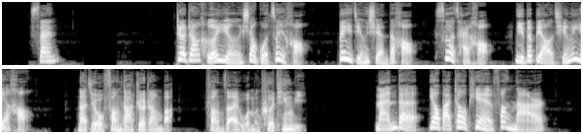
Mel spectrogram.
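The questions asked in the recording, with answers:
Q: 男的要把照片放哪儿?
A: 客厅里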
